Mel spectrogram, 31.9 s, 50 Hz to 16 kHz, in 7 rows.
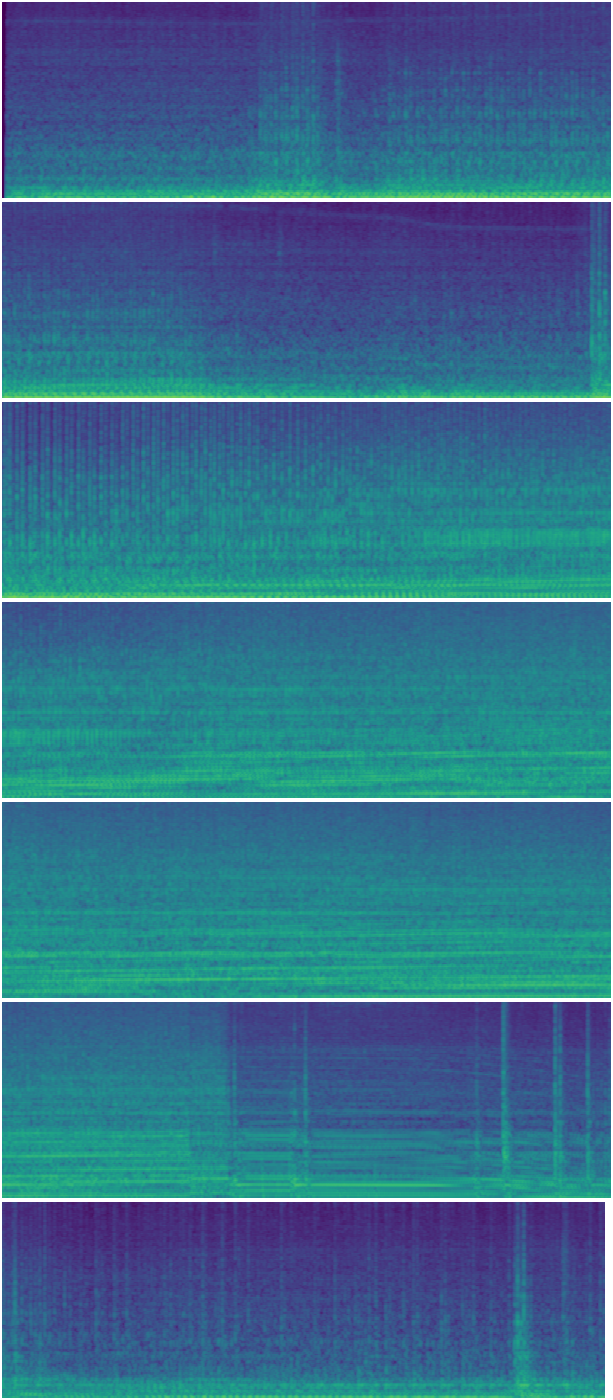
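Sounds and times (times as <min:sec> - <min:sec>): motorcycle engine revving: 0:01.8 - 0:06.4, 0:07.8 - 0:31.9
dyno roller rushing noise: 0:08.9 - 0:18.6.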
